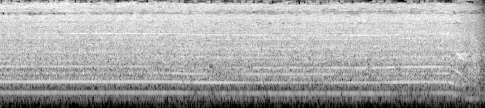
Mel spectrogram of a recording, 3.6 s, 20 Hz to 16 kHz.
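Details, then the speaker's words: Ford 351 Cleveland engine with hydraulic lifters, oil pump driven by a drill: steady drill whine that sags in pitch when a blocked lifter is released and oil pressure halves from about 40 lbs, bleeding off through the lifter bore leak. "Now, if I release that, our oil pressure drops in half. You can hear the drill slow down."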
